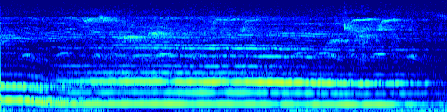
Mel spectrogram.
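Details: Dog howling: a long, harmonically rich tone starts slightly higher, drops within half a second, then holds a steady low pitch for about four seconds over a faint low background rumble.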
